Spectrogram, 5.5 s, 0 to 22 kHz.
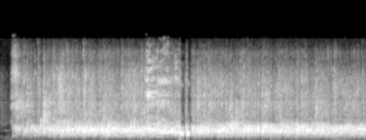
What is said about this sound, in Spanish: Tenemos en este momento 340 personas del grupo de WhatsApp y 130 personas ayunando en este momento. ¿No va a aplaudir?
